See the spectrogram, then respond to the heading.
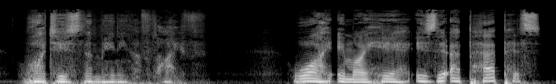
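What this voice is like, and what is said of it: Poor dramatic British accent. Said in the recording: “I went dramatic with a British accent ... That was a terrible kind of British accent”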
